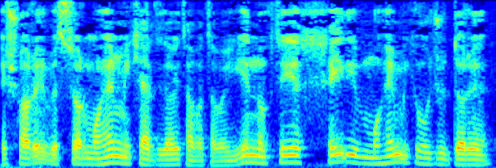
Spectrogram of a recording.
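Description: A man, a cleric speaking as an expert radio guest, formal and devout as he explains, with a husky, gravelly voice. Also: fairly low pitch, warm tone. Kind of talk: religious discussion on radio. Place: radio studio.

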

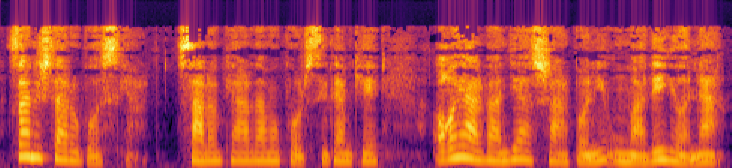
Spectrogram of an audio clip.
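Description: A woman narrating a story in a steady, plain reading voice. Her pitch sits in the middle for a woman, and she keeps an even storytelling pace. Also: no echo, studio quality.

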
